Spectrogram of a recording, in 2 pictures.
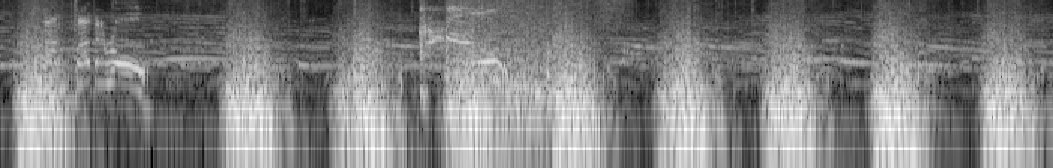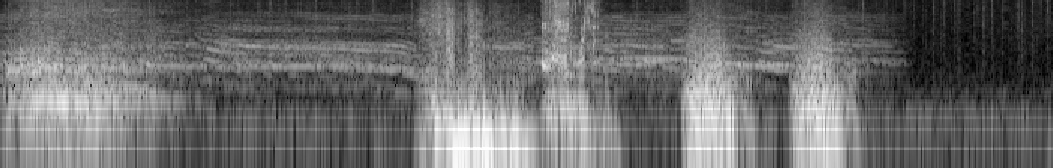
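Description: Flames roar and whoosh in repeated bursts.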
